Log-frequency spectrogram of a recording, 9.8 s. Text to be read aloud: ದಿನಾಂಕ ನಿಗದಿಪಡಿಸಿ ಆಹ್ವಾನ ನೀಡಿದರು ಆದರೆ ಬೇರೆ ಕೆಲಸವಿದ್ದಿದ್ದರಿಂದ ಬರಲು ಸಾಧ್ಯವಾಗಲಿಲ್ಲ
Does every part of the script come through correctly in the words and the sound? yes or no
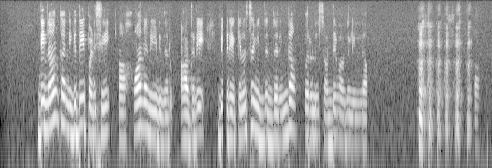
no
